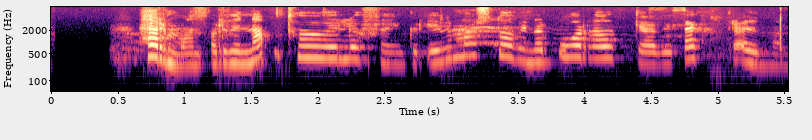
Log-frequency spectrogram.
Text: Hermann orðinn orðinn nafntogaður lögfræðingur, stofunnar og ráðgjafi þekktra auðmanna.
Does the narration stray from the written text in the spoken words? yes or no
yes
